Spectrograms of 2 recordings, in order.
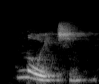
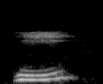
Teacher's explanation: O O e o I vão ficar na mesma sílaba. Então eu tenho um ditongo.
